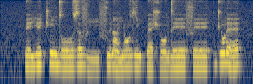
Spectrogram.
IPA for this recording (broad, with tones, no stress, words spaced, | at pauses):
k͡pe˧je˦t͡ʃĩ˦ doː˧zə˦ viː˨fɨ˦ ɾã˧ jɔ̃˦zĩ˦k͡pɛ˧ ʃɔ̃˧deː˦fe˦ | d͡ʒɔ̃˦ɾɛ˨˦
